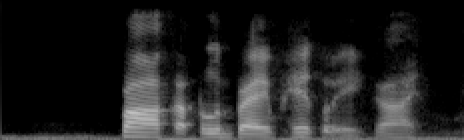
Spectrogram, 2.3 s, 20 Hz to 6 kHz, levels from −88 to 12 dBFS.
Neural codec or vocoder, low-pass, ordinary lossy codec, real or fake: codec, 16 kHz, 4 kbps, X-Codec, HuBERT features, trained on LibriSpeech; 5.4 kHz; AAC, 48 kbps; fake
